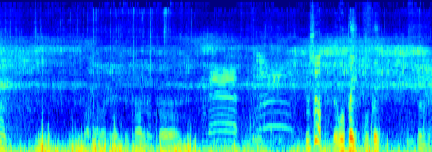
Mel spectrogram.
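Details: Blinded sheep being treated for an eye condition gives two short, wavering bleats midway, heard under steady human speech and soft background music.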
